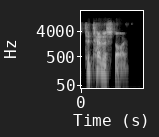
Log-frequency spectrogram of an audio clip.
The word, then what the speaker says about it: tetelestai: I'm not a clever Greek reader by any means, so I had to Google it to see how do you actually pronounce that. It's tetelestai, and it just means it is complete.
